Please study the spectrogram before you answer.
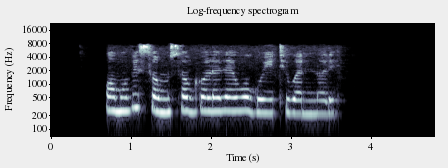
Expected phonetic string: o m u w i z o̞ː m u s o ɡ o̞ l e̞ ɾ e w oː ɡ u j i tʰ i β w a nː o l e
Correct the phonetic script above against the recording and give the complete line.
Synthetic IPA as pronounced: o m u β i s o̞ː m u s o ɡ o̞ l e̞ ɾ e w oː ɡ u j i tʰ i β w a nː o l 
